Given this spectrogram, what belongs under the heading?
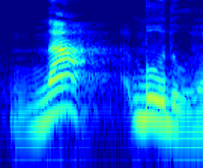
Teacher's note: Jadi ain tu memang dia macam ada bunyi tercekik sikit.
